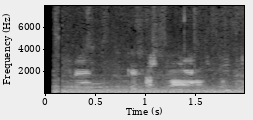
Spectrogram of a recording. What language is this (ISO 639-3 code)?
jpn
